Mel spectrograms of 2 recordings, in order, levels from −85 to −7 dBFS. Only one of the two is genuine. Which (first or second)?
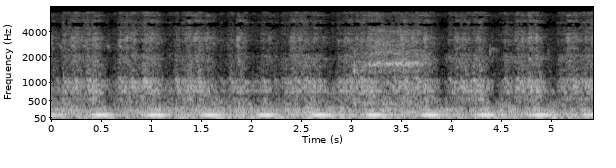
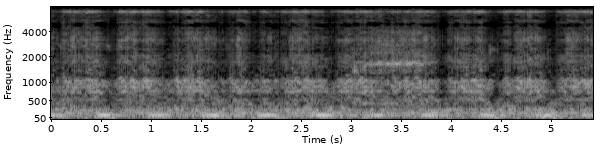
first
